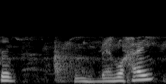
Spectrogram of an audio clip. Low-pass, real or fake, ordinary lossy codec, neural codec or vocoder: 3.6 kHz; real; none; none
